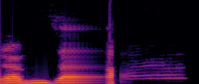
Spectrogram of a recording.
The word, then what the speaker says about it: Ramzan: say like Ramadan Mubarak, but if you're Pakistani, you say Ramzan. And for some reason, it's like, oh, saying Ramzan is wrong and you should be saying Ramadan. But in our language, like, that's how you say it.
